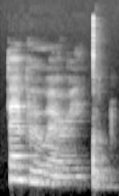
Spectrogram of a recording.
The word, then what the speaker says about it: February: দেখি এখানে February, February, February, February, February, February. ফেব্রুয়ারি ফেব্রুয়ারি। এটা উচ্চারণটা আসতেছে ফেব্রুয়ারি। এটা এটা আ না, আমরা আ বলতে পারবো না, এটা এটা হচ্ছে কি ফেব্রুয়ারি।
